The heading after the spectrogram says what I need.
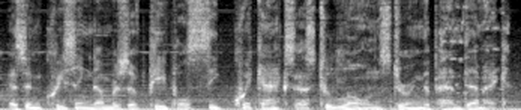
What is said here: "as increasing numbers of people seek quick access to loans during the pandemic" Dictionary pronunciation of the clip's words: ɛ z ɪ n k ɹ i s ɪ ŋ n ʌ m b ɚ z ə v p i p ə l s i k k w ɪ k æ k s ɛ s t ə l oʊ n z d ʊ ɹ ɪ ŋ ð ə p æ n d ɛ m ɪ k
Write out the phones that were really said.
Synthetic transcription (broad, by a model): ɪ z ɪ n k ɹ i s ɪ ŋ n ʌ m b ɚ z ə v p i p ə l s i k k w ɪ k æ k s ɛ s t ə l oʊ n z d ʊ ɹ ɪ ŋ ð ə p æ n d ɛ m ɪ k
